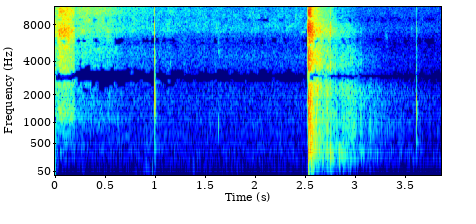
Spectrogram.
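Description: A single loud gunshot cracks out during outdoor shooting with a family pair, a sharp close blast with a short echoing tail, set between a couple of faint clicks.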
